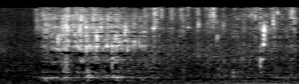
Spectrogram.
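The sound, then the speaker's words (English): Water is poured steadily down a sink with a rushing, gurgling splash, starting abruptly and continuing, with a low hum underneath and no voices. “So do you want to just pour some of that water down the sink then”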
